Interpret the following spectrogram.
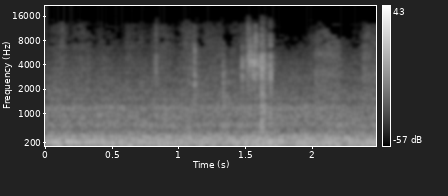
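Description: A small bendable pipe-cleaner brush scratching burnt-on potato crumbs out of a waffle maker's nonstick grid: soft, irregular scrubbing with a sharper scrape about a second and a half in, over a steady low hum.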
